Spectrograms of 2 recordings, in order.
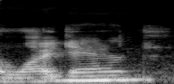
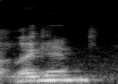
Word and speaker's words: ligand: And so EDTA is what we call a ligand, or ligand, depending on how you pronounce it, and it is a what we call multidentate.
